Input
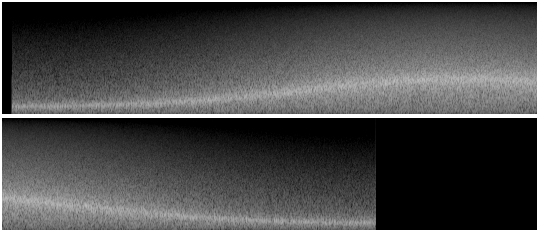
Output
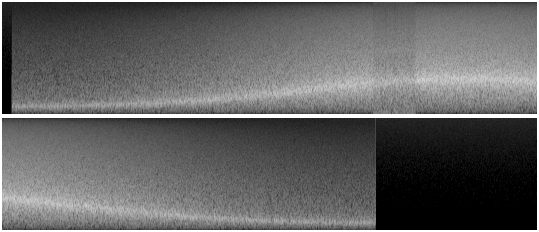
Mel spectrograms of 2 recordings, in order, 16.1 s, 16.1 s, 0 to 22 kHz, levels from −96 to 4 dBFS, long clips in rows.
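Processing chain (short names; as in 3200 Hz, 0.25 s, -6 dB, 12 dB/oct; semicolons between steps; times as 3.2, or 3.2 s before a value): tilt +4 dB/oct; 5.57–6.21 hard clip -26.5 dBFS, distortion -14 dB; gain +7.5 dB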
